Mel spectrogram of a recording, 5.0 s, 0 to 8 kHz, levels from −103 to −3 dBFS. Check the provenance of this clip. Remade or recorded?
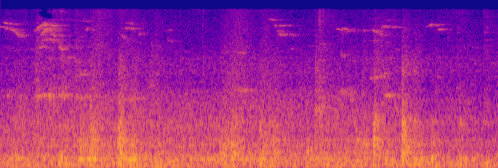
recorded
